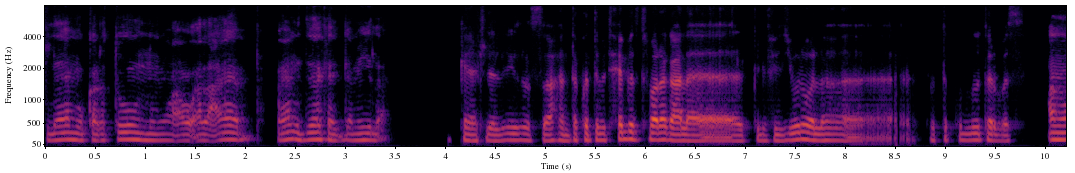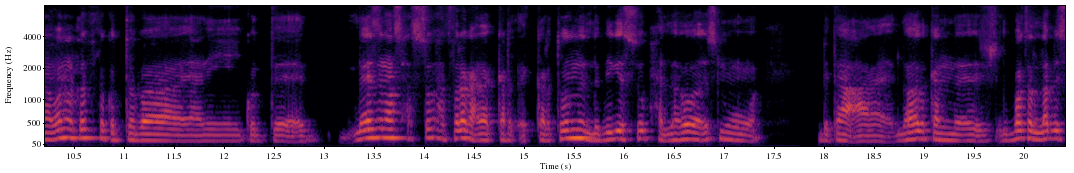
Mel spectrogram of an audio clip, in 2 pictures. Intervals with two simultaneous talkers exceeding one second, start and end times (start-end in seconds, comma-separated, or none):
none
